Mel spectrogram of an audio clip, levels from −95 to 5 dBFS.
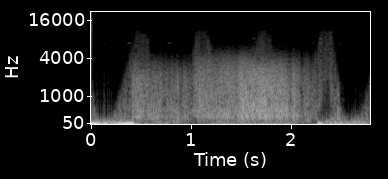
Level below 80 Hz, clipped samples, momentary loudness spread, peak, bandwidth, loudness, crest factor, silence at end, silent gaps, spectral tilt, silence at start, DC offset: -38 dBFS; under 0.1%; 11 LU; -6 dBFS; 7 kHz; -34 LUFS; 16 dB; 0 s; none; -6.5 dB/octave; 0 s; under 0.1%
